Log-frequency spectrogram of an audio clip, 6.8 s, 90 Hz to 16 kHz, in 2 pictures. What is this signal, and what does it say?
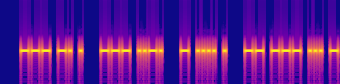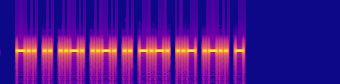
Morse code, heard as a keyed tone, about 44 wpm, 700 Hz. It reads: ONE OF THE MOST DIFFICULT
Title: Sets of 5 Words Encore2 45wpm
